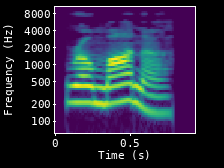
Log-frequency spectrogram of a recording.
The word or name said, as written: romana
